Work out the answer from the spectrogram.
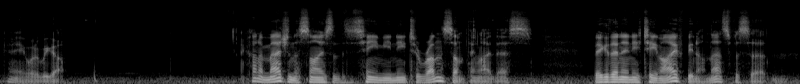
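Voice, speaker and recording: Casting: male gaming commentator, casual and musing, animated pitch movement, faint noise in the recording. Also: a little fast, pauses often. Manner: musing, conversational. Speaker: let's play host. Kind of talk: casual game commentary, reading text aloud.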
